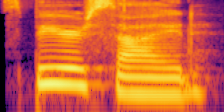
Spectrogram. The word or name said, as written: spear side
